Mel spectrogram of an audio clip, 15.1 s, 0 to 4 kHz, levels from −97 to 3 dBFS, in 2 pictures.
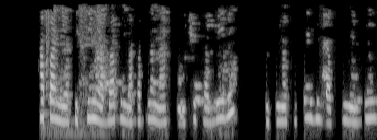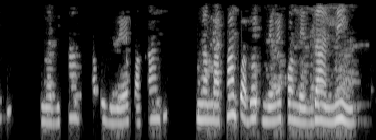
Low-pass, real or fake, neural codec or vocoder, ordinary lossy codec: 3.6 kHz; real; none; MP3, 24 kbps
